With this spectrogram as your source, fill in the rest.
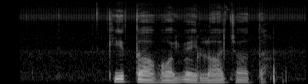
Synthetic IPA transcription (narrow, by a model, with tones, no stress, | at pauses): ki˦t̪ɔ˨ɣɔ˨jwa˦˨i˨lɔ˨˦t͡ʃɔ˦t̪a˨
